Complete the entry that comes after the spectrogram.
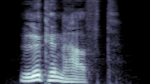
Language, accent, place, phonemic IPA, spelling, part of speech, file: German, Germany, Berlin, /ˈlʏkn̩haft/, lückenhaft, adjective, De-lückenhaft.ogg
- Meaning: patchy, scrappy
